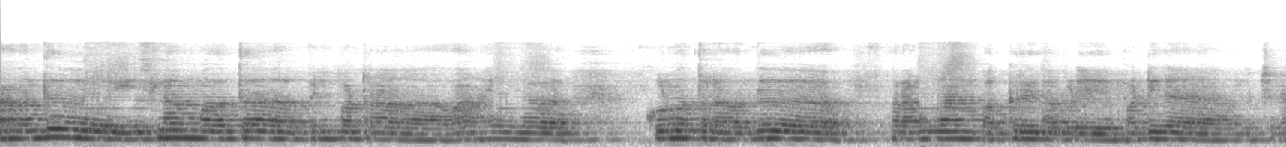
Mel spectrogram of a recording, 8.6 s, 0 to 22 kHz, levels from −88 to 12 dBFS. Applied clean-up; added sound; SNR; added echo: neural separator model SepFormer DNS4.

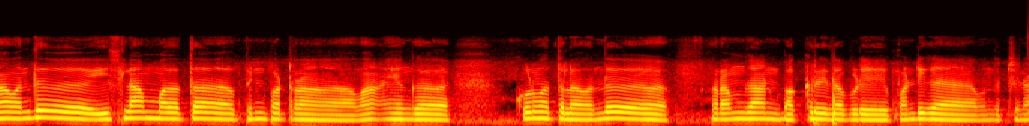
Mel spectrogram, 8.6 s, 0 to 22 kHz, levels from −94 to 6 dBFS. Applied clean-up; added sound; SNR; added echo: none; none; none; none.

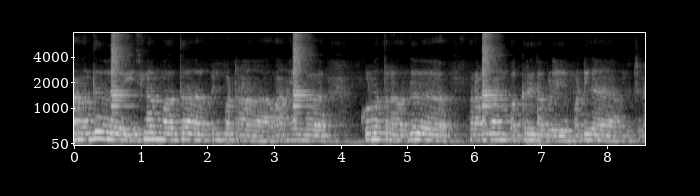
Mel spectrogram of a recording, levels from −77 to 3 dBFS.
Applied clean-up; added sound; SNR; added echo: none; Snare drum; 9 dB; reverberation time 0.9 s.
